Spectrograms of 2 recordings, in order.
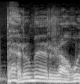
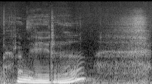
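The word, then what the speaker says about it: Vermeer: 이게 네덜란드 화가인데 이게 많은 사람들이 베르메르라고 읽습니다. 그런데 이거 그 원어 네덜란드 말로는 페르메이르라고 읽어야 된다고 해요. 페르메이르.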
